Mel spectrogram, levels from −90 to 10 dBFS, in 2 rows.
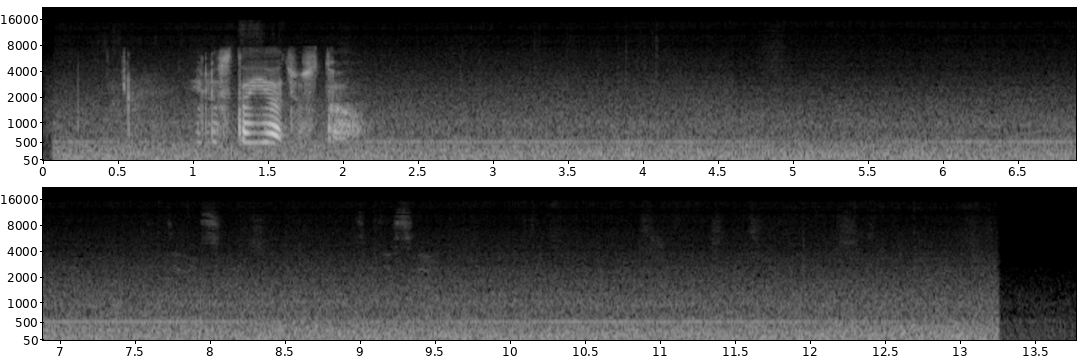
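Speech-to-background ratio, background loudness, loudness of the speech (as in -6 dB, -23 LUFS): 12.0 dB, -35.0 LUFS, -23.0 LUFS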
